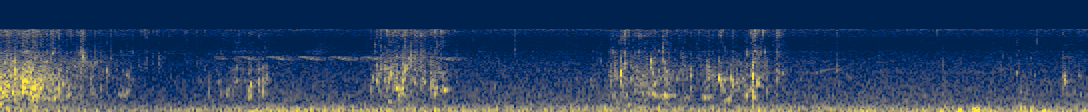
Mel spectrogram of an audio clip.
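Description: Hands groping in shallow muddy canal water, giving soft, scattered splashes and sloshes over a low rumble.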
